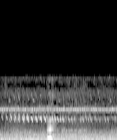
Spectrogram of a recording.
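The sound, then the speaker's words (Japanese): Autumn insects chirping in a steady, rapid, high-pitched pulsing trill that runs unbroken throughout, over a low, soft background rumble. “今皆さんに聞いていただいてるね、放送でも多分虫の音はいっぱい入ってると思うんですよ。”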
